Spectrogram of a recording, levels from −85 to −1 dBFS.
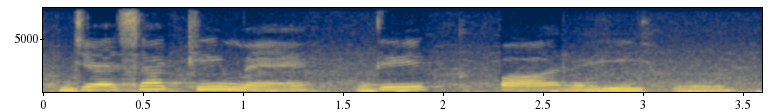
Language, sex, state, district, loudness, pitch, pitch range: Hindi, female, Chhattisgarh, Raipur, -12 LUFS, 225 Hz, 200-255 Hz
